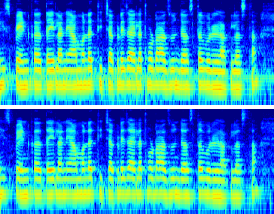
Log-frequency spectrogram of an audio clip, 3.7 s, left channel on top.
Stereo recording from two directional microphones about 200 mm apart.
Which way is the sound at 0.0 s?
15° left (ahead or behind).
